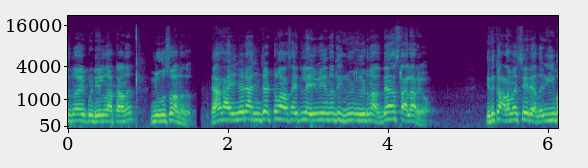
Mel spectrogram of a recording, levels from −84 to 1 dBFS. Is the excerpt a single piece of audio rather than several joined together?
no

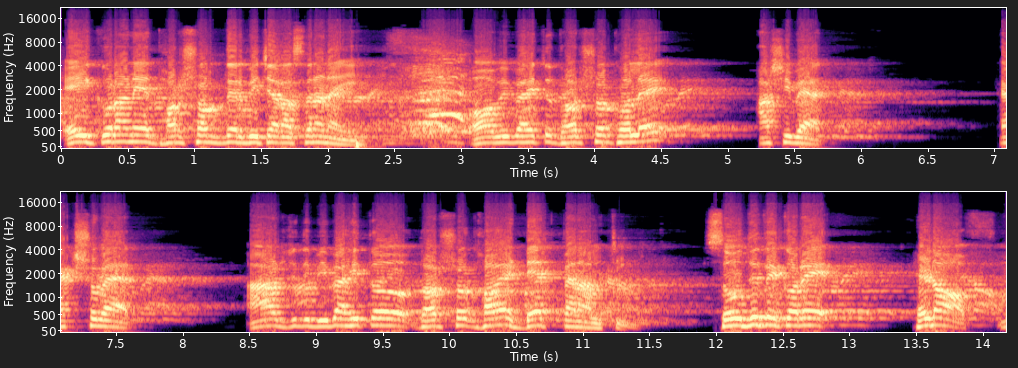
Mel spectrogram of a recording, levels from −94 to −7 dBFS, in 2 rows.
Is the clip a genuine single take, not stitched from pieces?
yes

